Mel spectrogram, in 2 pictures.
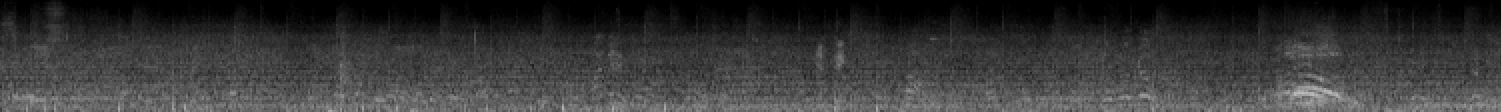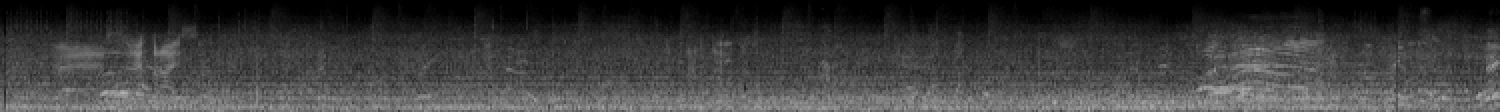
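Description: Footballers' shouts and calls during a training passing drill, the loudest about halfway through, with a few ball strikes, over a steady background hum.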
